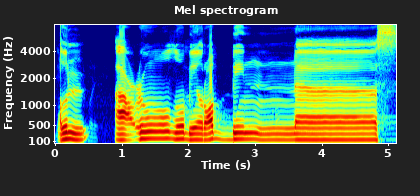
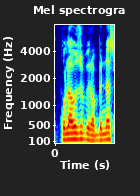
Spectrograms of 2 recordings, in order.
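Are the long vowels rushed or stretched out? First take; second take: stretched; rushed. First: It is recited slowly with long vowels stretched. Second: It is recited quickly with long vowels cut short. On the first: The speaker calls it right. "আমি আপনাদেরকে পড়াটা দেখাই দিই কিভাবে আমরা পড়বো" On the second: The speaker calls it wrong. "তাড়াহুড়া করে বলার কারণে ... সেই টানগুলো আমরা দেই না"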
